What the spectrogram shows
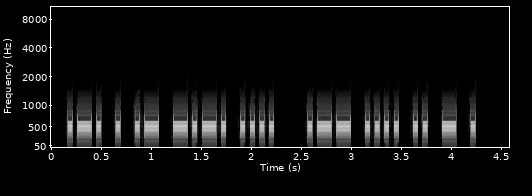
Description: Morse code, heard as a keyed tone, about 25 wpm, 500 Hz. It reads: REACH WHITE
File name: 632 words / 632 Words 25WPM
